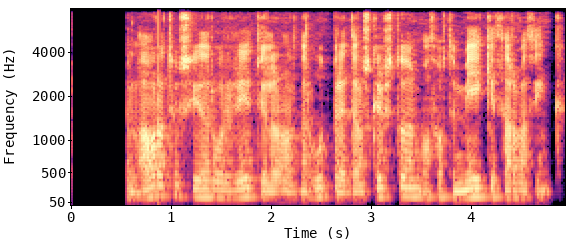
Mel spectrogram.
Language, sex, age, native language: Icelandic, male, 30-39, Icelandic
